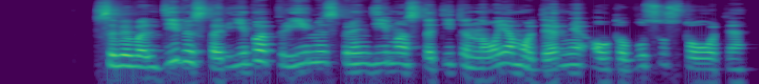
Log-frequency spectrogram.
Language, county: Lithuanian, Kaunas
